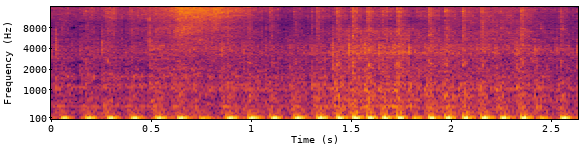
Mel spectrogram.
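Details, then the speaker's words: 2022 Honda CG 125L, 500 miles, started cold on half choke on a hot day: single thumping about ten beats a second, slightly uneven and clattery; rough cold idle, cause not pinned down. "this one sounds like a bag of sh it's not warm it's cold this"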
